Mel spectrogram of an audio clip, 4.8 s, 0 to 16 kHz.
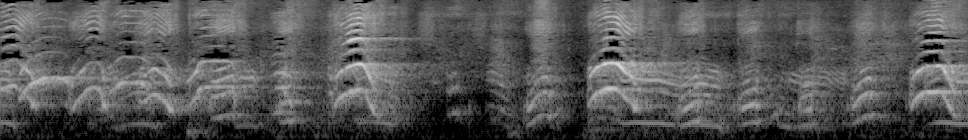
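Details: Rhodesian Ridgeback puppies from a kennel's C litter, born 8 June 2019, whimpering: overlapping high, arching whines and brief yelps from several pups, rising then falling in pitch, in bursts with short gaps.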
